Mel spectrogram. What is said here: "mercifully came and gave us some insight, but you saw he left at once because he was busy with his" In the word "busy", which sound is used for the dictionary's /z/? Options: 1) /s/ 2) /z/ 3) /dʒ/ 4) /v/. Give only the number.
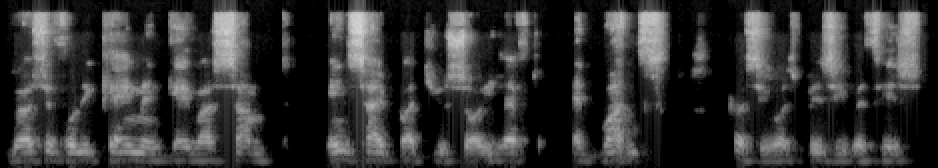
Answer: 2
